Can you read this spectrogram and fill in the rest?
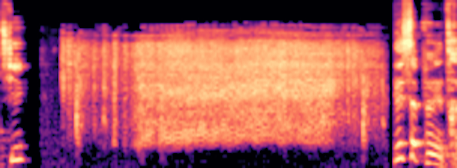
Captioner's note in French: Bruit de tronçonneuse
